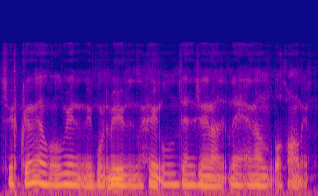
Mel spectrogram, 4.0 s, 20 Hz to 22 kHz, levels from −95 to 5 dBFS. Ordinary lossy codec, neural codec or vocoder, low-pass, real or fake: none; autoencoder, 22.05 kHz, a latent of 192 numbers a frame, VITS, trained on many speakers; 9.9 kHz; fake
